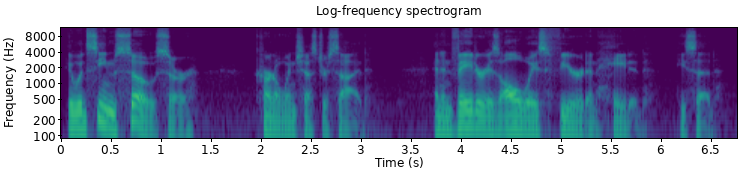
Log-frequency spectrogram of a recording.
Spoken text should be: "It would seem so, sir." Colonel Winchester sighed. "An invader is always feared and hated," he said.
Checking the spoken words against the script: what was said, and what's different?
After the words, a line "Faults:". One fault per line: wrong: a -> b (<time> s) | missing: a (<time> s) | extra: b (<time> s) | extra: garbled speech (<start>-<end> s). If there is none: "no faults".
"It would seem so, sir." Colonel Winchester sighed. "An invader is always feared and hated," he said.
Faults:
no faults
